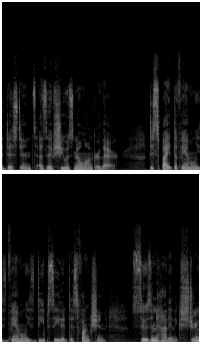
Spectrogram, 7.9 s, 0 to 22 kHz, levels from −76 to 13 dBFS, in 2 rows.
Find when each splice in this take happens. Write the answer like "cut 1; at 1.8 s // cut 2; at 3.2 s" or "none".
cut 1; at 4.1 s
